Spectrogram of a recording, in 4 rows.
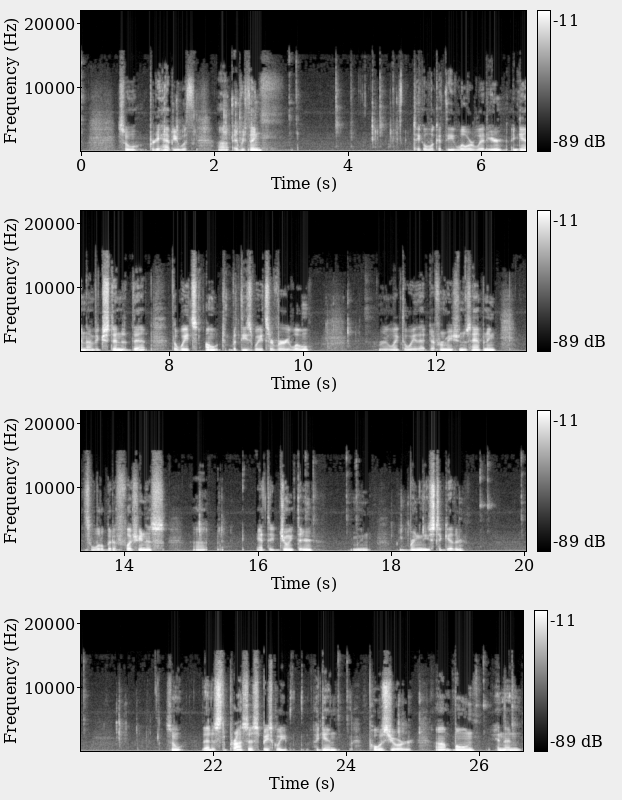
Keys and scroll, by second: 1.3 a, 2.2 alt+r, 2.3 alt+g, 2.5 alt+s, 10.4 r, 10.7 x, 14.0 x, 15.1 r, 15.5 x, 18.2 r, 18.5 x, 20.6 r, 20.9 x, 24.8 r, 25.1 x.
